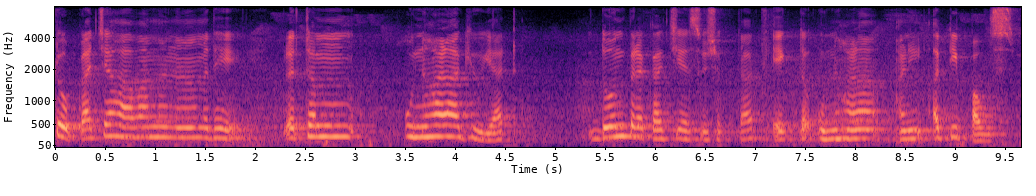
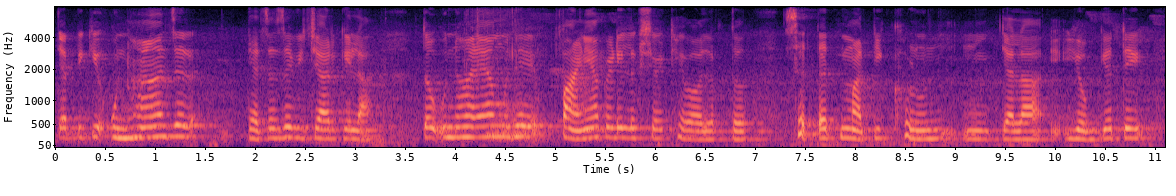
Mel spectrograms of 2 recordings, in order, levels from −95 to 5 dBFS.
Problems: none marked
